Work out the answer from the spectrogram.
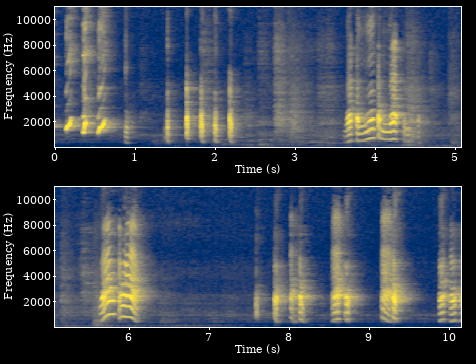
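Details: Pet talking parrot indoors giving a series of short harmonic, wavering vocalizations, some speech-like and rising-falling, in bursts separated by brief pauses, with a faint steady hum in the background.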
